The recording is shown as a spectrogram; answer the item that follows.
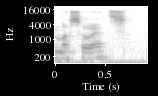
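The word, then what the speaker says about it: Lisowicz: It's just Nadine Lisowitz. – Ooh. – At Nadine Lisowitz. – Why don't you spell that last name out? – L-I-S.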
